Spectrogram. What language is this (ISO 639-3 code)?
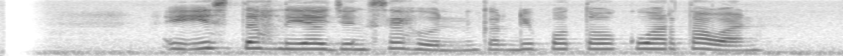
sun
